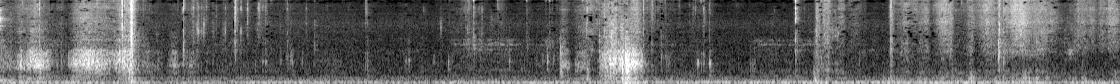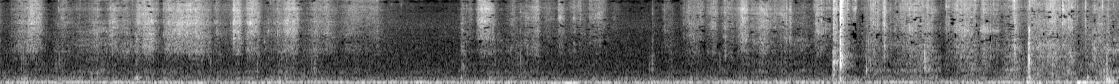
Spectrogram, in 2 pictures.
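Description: Scattered handling noises of rustling, scraping and small knocks, with a louder knock about six seconds in and another near twenty seconds, over a steady low hum.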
